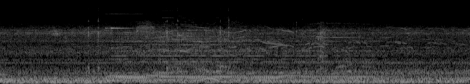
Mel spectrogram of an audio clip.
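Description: A bright game chime rings out.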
